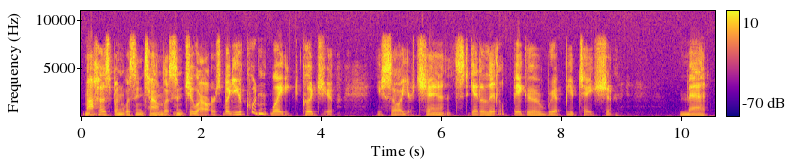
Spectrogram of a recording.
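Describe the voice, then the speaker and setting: A man acts out a bitter frontier widow bent on revenge. The delivery is slow and cold, with a hard, bright edge, in old radio western style. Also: mid-range voice, lively intonation. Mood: bitter, accusing. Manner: cold, accusing, deliberate. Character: bitter, vengeful young widow of a gunfighter. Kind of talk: old-time radio western drama acting.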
